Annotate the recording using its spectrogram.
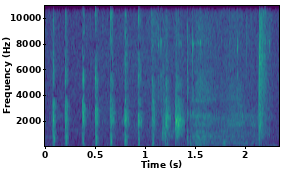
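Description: Beatboxer's rapid vocal pulses into a handheld microphone, slowing and fading out over the first second and a half as the routine winds down.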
